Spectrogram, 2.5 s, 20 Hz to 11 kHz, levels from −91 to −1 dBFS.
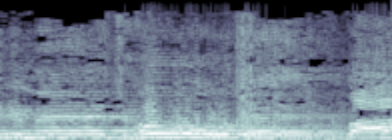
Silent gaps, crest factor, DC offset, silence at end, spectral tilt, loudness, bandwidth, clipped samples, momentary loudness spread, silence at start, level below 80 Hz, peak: none; 8 dB; under 0.1%; 0 s; -4 dB/octave; -8 LUFS; 10.5 kHz; 1%; 5 LU; 0 s; -44 dBFS; 0 dBFS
